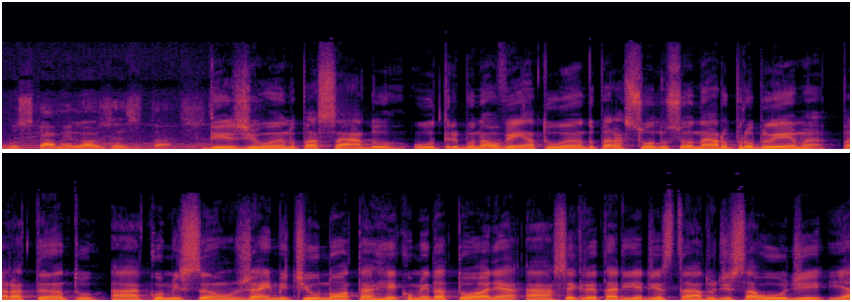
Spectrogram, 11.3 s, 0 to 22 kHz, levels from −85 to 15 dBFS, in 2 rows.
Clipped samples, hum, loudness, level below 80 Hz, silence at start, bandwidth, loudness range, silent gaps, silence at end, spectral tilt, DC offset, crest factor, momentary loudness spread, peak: under 0.1%; none; -18 LUFS; -32 dBFS; 0 s; 16 kHz; 1 LU; none; 0 s; -5.5 dB/octave; under 0.1%; 14 dB; 4 LU; -2 dBFS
